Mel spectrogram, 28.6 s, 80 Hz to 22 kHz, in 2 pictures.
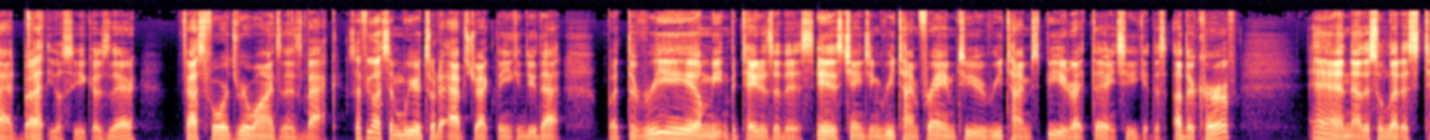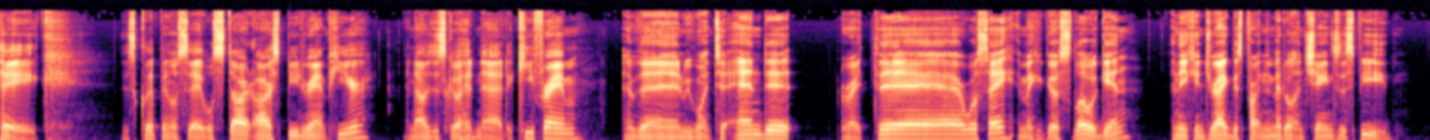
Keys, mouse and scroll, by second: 0.2 space, 2.8 space, 3.5 z, 5.3 click, 5.5 Delete, 6.3 click, 6.9 Delete, 7.3 click, 8.2 click, 13.3 click, 17.8 ctrl+click, 19.2 click, 20.2 click, 25.4 click, 26.7 click.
